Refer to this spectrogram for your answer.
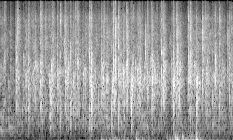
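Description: A crowd applauds steadily for several seconds, a dense wash of many hands clapping at fairly even loudness throughout, with no voices standing out; applause welcoming co-moderator Basti Kampmann of Casala.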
